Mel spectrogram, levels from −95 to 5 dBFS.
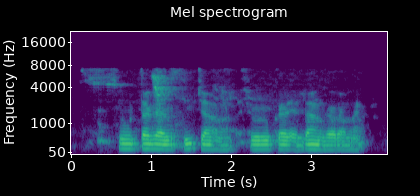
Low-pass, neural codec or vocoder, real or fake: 7.2 kHz; codec, 16 kHz, 16 kbps, FunCodec, trained on LibriTTS, 50 frames a second; fake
